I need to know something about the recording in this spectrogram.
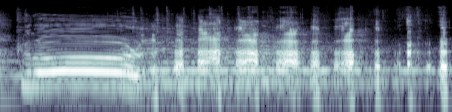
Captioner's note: laughing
